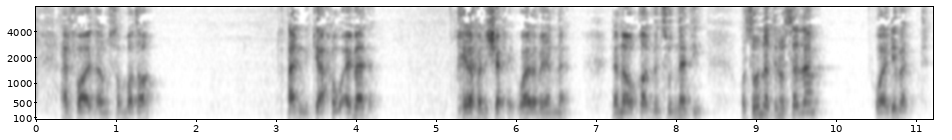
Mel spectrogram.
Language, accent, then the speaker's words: Arabic; Egypt; يعني انت تذكرني او انت تذكريني بان انا مصري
